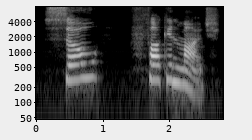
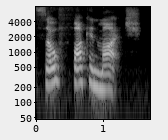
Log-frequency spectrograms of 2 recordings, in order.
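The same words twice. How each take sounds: First: "So fucking much" slowed right down, with pauses; drawn-out emphasis. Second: Said in the usual way. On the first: Real, not acted. Repeats slowly for emphasis.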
